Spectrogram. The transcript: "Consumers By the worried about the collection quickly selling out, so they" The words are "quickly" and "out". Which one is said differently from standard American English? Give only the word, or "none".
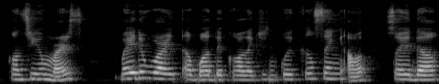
quickly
